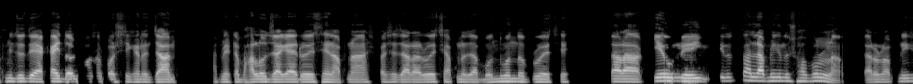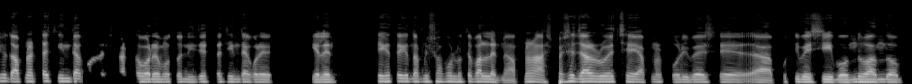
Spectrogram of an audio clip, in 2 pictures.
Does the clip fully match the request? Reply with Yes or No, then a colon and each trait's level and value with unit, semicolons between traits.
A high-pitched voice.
No: low, 125 Hz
